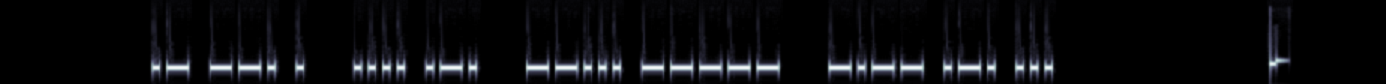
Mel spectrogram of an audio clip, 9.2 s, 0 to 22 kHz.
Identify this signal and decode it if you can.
Morse code, heard as a keyed tone, about 25 wpm, 700 Hz. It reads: AGE HR 70 YRS
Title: Practice QSO - Exchange 3 - More Info - 25wpm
